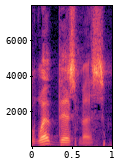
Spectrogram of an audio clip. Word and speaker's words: WebVSMIS: review the reimbursable amount web vsmin pronounced web business is a web-based system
